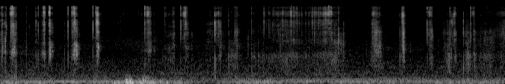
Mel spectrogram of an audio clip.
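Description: Short painted nails scratch and tap across the rough surface of a large, solid, slightly damp outdoor concrete slab. Quick bright ticks and dry scrapes stop short with almost no ring, over a steady low rumble underneath.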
